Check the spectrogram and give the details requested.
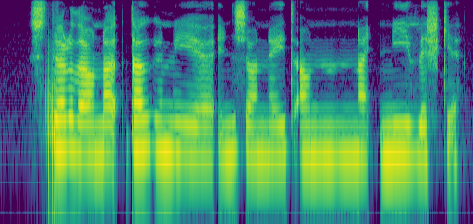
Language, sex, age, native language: Icelandic, female, 13, Icelandic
